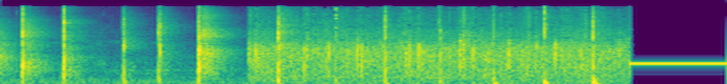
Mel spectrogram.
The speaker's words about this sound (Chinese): 感谢你持续的收看，给自己拍拍手一下吧。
